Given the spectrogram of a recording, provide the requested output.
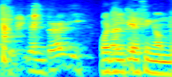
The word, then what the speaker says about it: Glenburgie: GlenBurgie. What are you getting on the nose? GlenBurgie. What are you getting? mostly bourbon. Very straight bourbon. No, it's not silent R, you pronounce the R.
